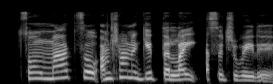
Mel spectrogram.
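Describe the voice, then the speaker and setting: A bright, sharp-toned woman in a New York accent, with lively intonation at a fairly slow pace, in a dry, close sound with no echo and a quiet background. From New York City (Brooklyn/South Bronx). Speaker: livestreamer. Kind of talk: casual livestream chat. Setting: outdoors on a rooftop.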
